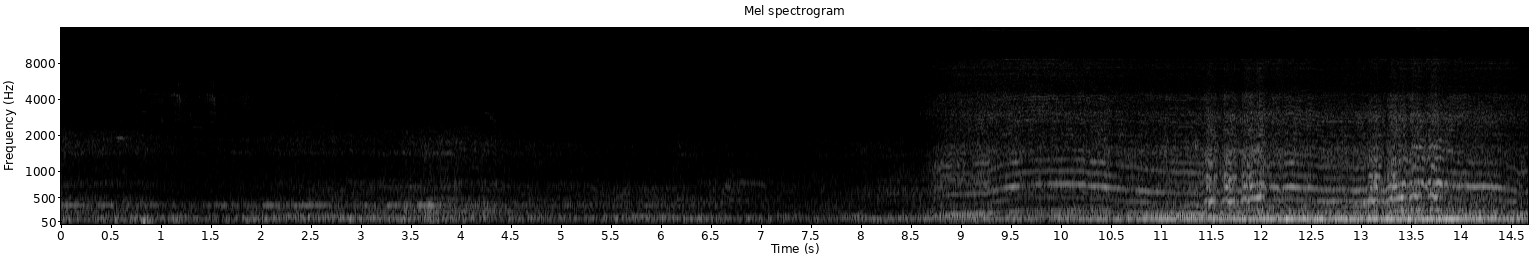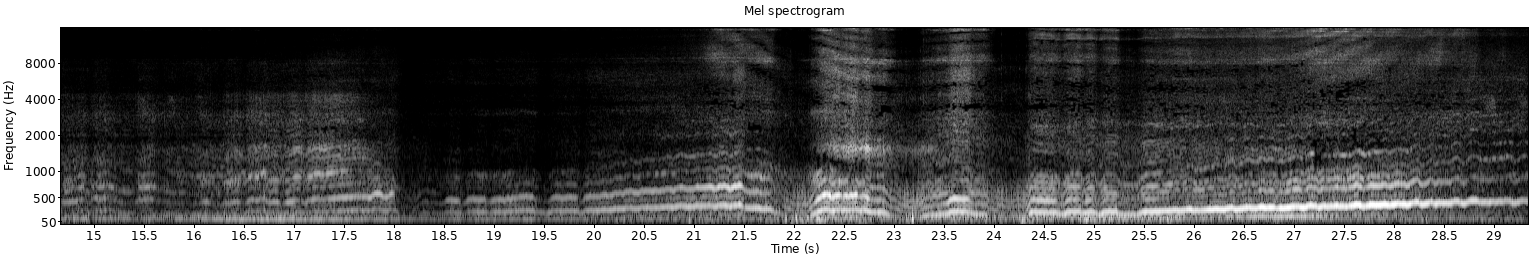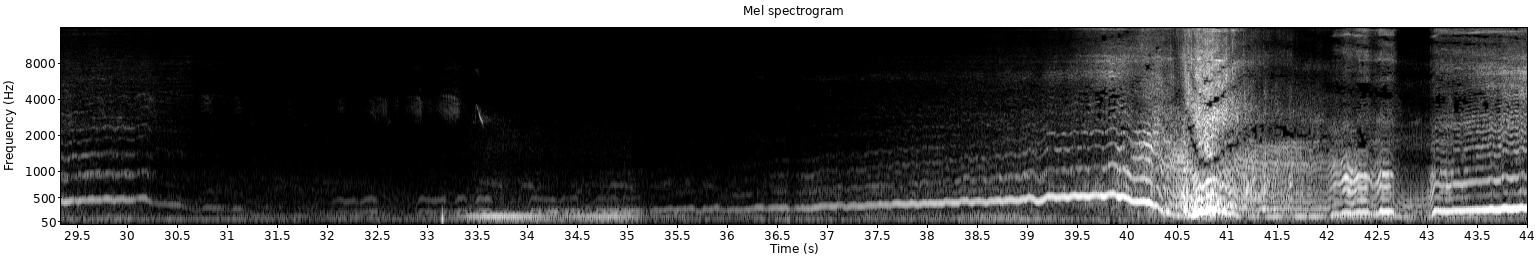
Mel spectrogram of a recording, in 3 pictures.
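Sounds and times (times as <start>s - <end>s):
model car engine buzzing: 8.5s - 44.0s
engine revving: 8.6s - 44.0s
rising whine: 22.9s - 44.0s.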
